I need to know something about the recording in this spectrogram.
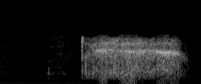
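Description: A person's loud breath into the microphone, a noisy rush of about a second that starts a little before the middle and stops just before speech resumes.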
